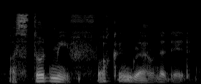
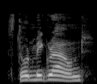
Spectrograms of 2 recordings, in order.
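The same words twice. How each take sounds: First: Slow, quiet, dropping away at the end; emphatic repeat. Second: Loud, high, punched out; proud boast. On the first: Amateur boxer insisting on his courage, slow and quiet. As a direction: repeat it softly and deliberately. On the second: Amateur boxer boasting after facing a champion, loud and proud. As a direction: declare it boldly. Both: Real, not acted.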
